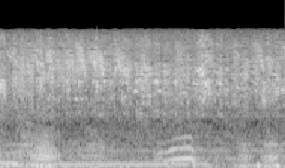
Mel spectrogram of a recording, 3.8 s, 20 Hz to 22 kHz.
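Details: At sunrise around 5 AM on 10 January 2018, in cold weather by a dam in Djuma Game Reserve, Sabi Sand, South Africa, hippos give deep, rolling grunts in two rising-then-falling bursts over an engine hum and bird chatter.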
